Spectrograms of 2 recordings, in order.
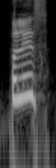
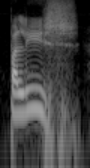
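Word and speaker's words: police: पहली बात तो इसका प्रोनाउंसिएशन पुलिस नहीं होता है। इंग्लिश में इसका प्रोनंसिएशन पिश पिश पलिश प्रोनाउंसिएशन इन आईपीए आईपीए के अकॉर्डिंग इंटरनेशनल फोनटिक एसोसिएशन के अकॉर्डिंग इसका प्रोनाउंसिएशन होता है पिश।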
